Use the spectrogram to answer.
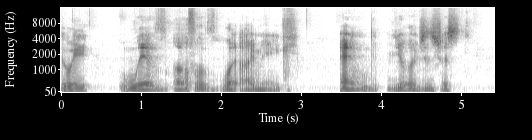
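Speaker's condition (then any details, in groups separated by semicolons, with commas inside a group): Spinal muscular atrophy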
